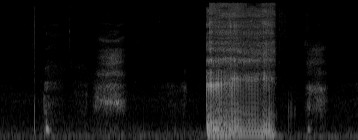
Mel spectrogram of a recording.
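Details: Young girl pretending to snore at nap time instead of sleeping after only four hours' sleep the night before: loud, rattling, snore-like snort on the in-breath with softer breaths around it; imitated snoring.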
